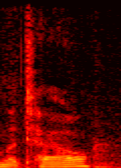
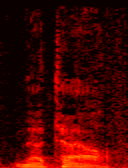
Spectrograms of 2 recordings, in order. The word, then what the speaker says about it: Natale: You said that Natal? Natale, I believe, is the way they pronounce it. Your Okay. Honors. Two syllables, not three? Natale. Natal. Correct.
